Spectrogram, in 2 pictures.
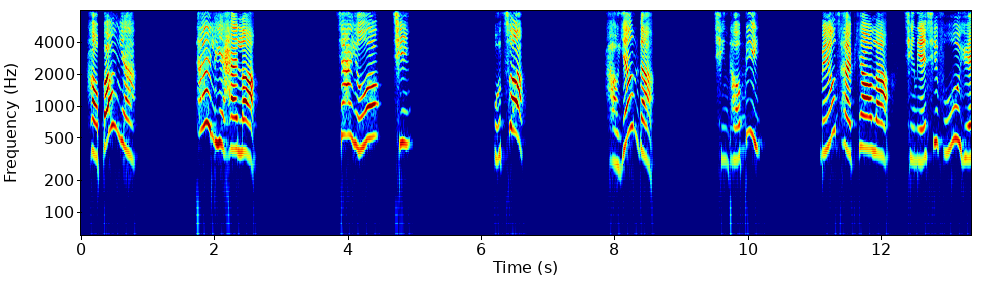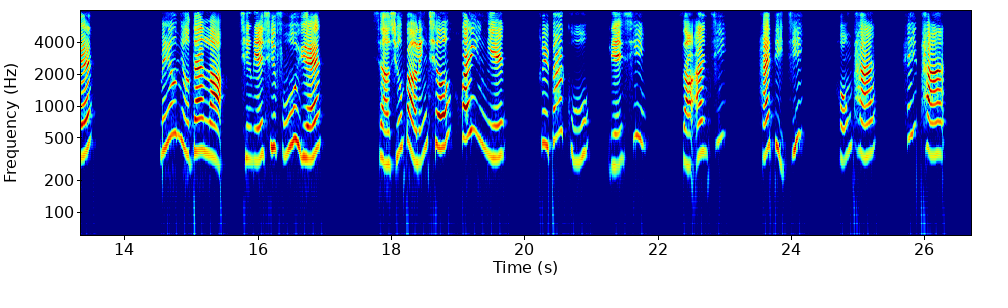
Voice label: female chinese voice over character, mandarin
